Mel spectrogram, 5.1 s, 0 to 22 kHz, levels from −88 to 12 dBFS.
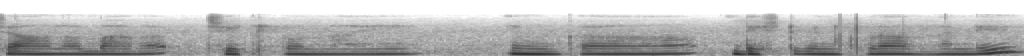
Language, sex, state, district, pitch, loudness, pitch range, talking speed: Telugu, female, Andhra Pradesh, Annamaya, 180 Hz, -18 LUFS, 180-190 Hz, 95 wpm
